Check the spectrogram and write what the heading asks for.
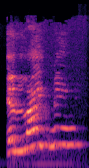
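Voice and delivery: punchy, rhythmic picture-book narration with big pitch swings; animated story read-aloud. A narrator's reading. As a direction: read it to children like a ringside showdown. Reads own picture book to children.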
